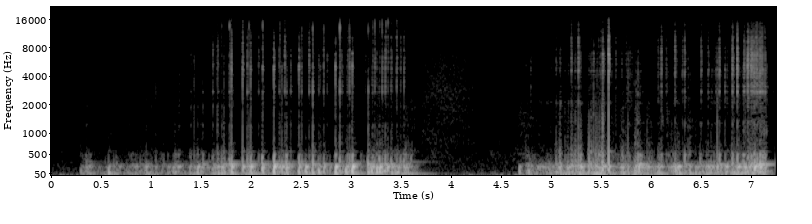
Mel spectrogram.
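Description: Long dark nails of one hand scratch the hollow metal mesh grille of a silver Blue Yeti microphone. The result is rapid, irregular, rumbly scraping with a low hum near 207 Hz. It comes in two bursts separated by a brief quiet pause.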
